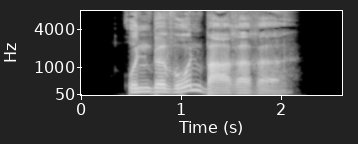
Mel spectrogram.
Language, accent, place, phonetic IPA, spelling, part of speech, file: German, Germany, Berlin, [ʊnbəˈvoːnbaːʁəʁə], unbewohnbarere, adjective, De-unbewohnbarere.ogg
- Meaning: inflection of unbewohnbar: 1. strong/mixed nominative/accusative feminine singular comparative degree 2. strong nominative/accusative plural comparative degree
